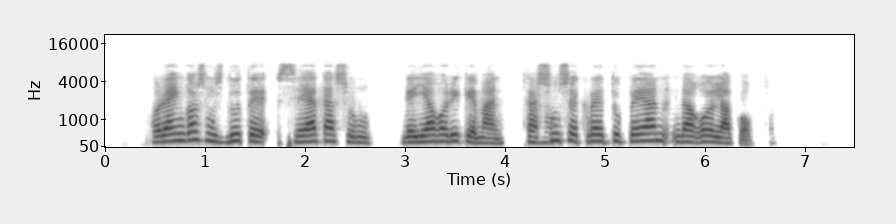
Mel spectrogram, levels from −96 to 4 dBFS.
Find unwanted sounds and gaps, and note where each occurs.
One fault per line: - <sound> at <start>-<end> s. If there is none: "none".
none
